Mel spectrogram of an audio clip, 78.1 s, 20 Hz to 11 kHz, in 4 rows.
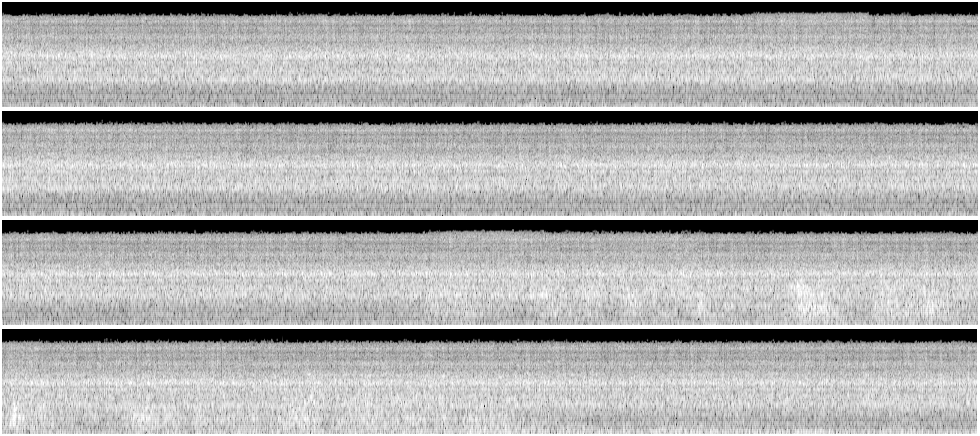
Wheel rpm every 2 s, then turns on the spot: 0, 0, 0, 0, 0, 0, 0, 0, 0, 0, 0, 0, 0, 0, 0, 0, 0, 0, 0, 0, 0, 0, 0, 0, 0, 0, 0, 0, 0, 0, 0, 0, 0, 0, 0, 0, 0, 0, 0.
none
